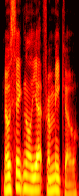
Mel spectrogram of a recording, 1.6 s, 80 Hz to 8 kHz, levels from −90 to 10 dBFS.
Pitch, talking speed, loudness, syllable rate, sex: 135 Hz, 190 wpm, -16 LUFS, 4.9 syllables/s, male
